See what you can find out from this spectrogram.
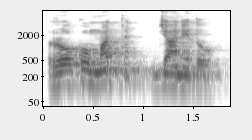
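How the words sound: The pause comes after the second word. Do not stop him, let him go. "देखिए रोको मत, यहाँ पर हमने अल्प विराम लगाया है।"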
